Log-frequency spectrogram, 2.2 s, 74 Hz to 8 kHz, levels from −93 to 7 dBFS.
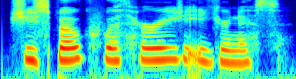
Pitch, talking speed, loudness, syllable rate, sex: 225 Hz, 135 wpm, -16 LUFS, 4.4 syllables/s, female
